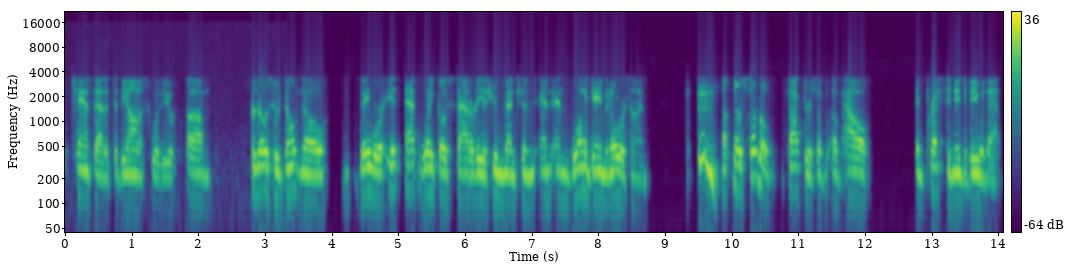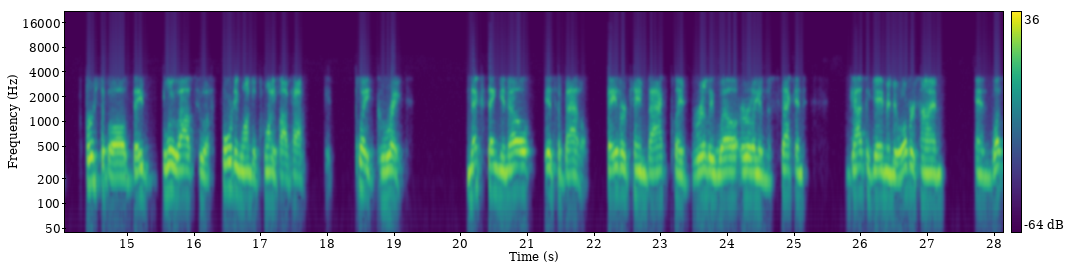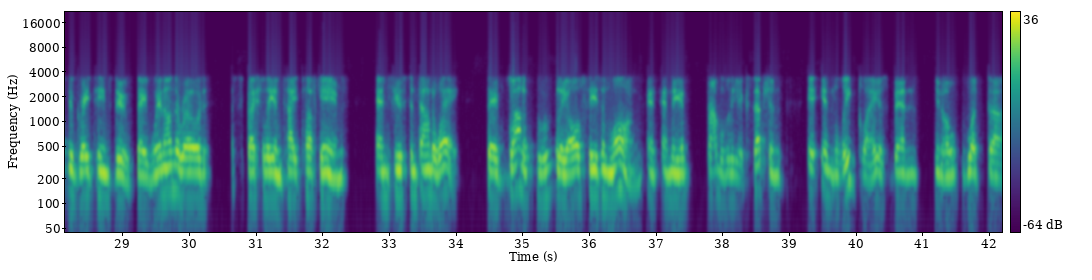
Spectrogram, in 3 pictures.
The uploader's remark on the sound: calls in from Bramlage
